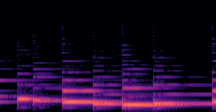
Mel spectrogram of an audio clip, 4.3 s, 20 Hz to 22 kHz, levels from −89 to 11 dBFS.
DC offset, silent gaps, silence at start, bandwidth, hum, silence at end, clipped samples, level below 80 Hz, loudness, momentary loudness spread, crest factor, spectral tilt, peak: under 0.1%; none; 0 s; 4.4 kHz; none; 0 s; under 0.1%; under -90 dBFS; -26 LUFS; 15 LU; 10 dB; -9 dB/octave; -16 dBFS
